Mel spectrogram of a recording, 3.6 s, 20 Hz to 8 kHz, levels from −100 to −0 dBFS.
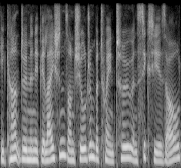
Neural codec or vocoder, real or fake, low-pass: none; real; 7.2 kHz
